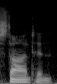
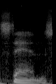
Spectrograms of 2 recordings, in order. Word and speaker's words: Staunton: And Stanton is spelled S-T-A-U-N. It's properly pronounced Staunton, but all these country folk around here call it Stanton.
